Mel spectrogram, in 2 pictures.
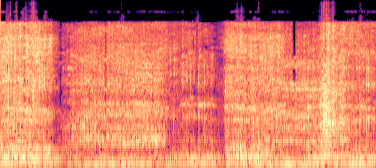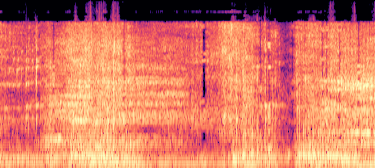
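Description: A lion gives a series of powerful, deep roars, each a sustained low rumble with short pauses between. The sound is heavy and resonant, carried almost entirely in the bass.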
